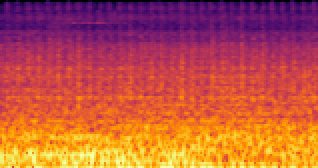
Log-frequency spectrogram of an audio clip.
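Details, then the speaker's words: Yamaha NMAX scooter engine that had milky white oil, started after the water pump seal was replaced and the oil changed: a steady, even low rumble with no knocks, ticks or misses, idling smoothly and sounding healthy. "Oli sudah diganti dengan yang baru, coba kita starter."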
